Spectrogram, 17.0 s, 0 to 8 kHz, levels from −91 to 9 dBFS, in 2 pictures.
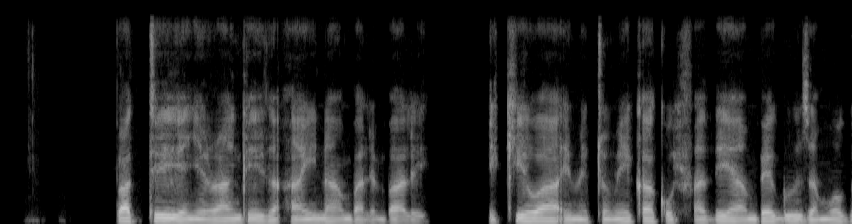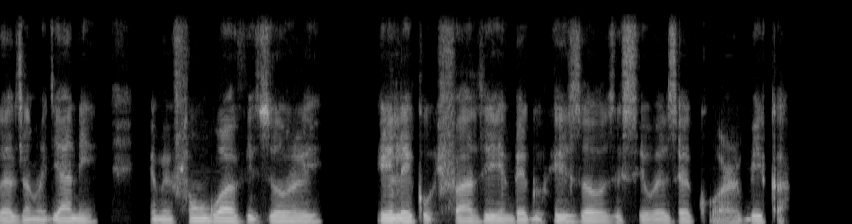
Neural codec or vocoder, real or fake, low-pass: codec, 16 kHz, 4 kbps, FunCodec, trained on Chinese and English, 50 frames a second; fake; 7.2 kHz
